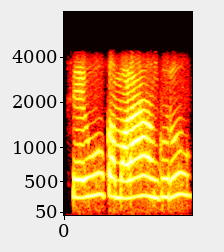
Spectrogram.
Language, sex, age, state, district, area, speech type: Odia, female, 30-45, Odisha, Nayagarh, rural, conversation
